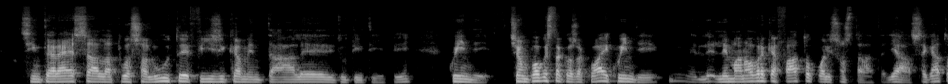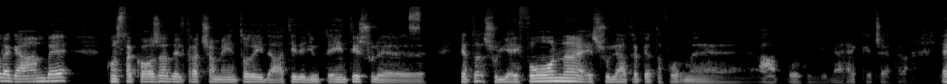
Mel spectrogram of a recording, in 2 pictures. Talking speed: 170 wpm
